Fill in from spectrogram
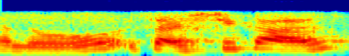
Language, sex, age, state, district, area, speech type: Punjabi, female, 18-30, Punjab, Pathankot, urban, conversation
